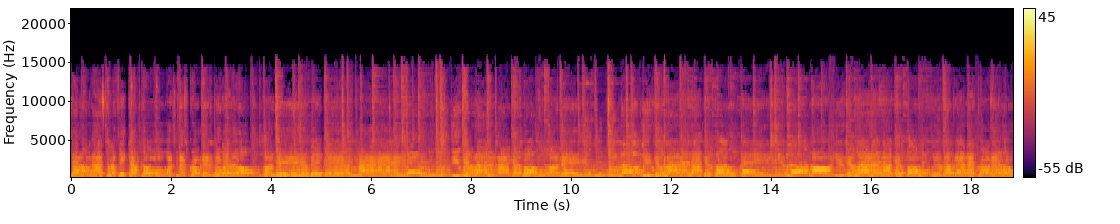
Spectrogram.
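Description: Live acoustic band: plucked upright bass and acoustic guitar keeping a steady beat, with singing over them.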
